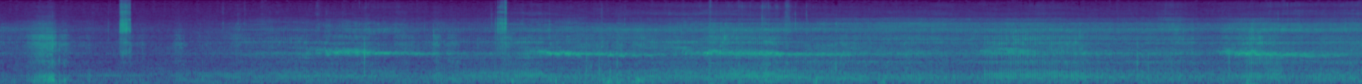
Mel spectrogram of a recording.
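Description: Go-kart engines whining as karts pass on the track, swelling and fading several times. A few sharp clicks come near the start.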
